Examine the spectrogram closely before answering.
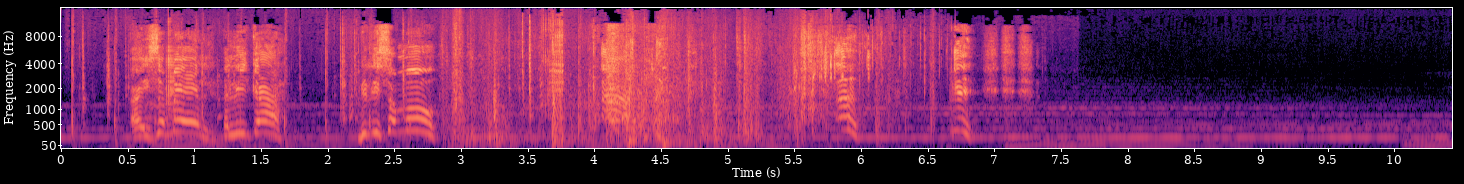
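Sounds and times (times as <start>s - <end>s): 
speech: 0.0s - 3.2s, 5.9s - 7.3s
person's voice: 0.4s - 2.9s
man falling from ceiling crashing onto floor: 2.8s - 6.6s.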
